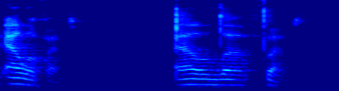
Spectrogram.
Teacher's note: The first syllable is emphasized. It is stressed. You stress that more when you say it.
